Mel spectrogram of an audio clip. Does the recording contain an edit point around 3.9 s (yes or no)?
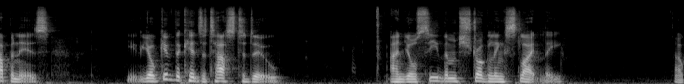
yes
